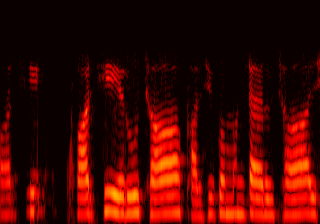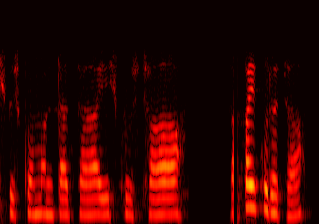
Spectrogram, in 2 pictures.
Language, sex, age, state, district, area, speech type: Nepali, female, 45-60, West Bengal, Jalpaiguri, rural, conversation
